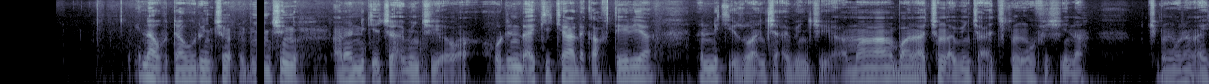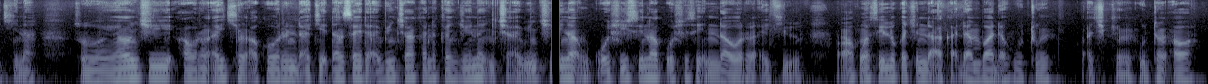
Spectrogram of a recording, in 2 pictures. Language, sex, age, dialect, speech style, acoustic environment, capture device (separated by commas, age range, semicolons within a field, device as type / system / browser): Hausa, male, 18-24, Nigeria - Kano, focused, appliances; nature; silence, mobile / Linux / Chrome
